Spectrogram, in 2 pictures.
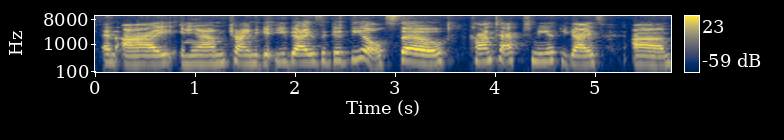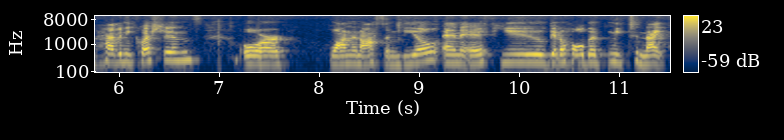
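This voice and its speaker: Hesitant woman making a sales pitch. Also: fairly bright tone. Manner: hesitant, with frequent ums. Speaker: sponsor, beauty consultant.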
